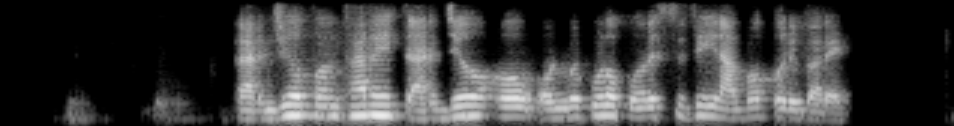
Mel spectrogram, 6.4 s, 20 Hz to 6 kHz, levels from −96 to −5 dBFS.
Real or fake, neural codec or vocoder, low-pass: fake; codec, 16 kHz, 1 kbps, X-Codec, HuBERT features, trained on general audio; 5.4 kHz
